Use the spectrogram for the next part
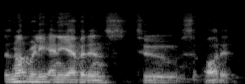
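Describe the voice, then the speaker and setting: Low-voiced man chatting on a radio show. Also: fairly quick, fairly bright tone. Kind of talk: casual chat. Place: indoor room, video call.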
